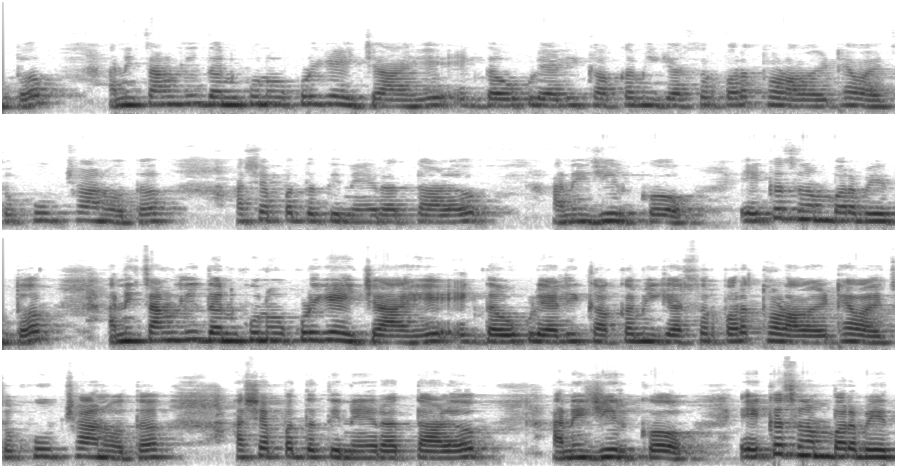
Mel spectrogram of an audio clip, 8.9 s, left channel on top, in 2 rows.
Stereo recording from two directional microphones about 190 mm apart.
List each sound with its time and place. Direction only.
0.1 s speech: 30° right (ahead or behind)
